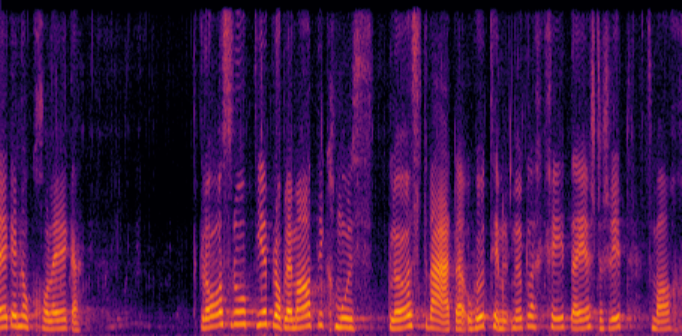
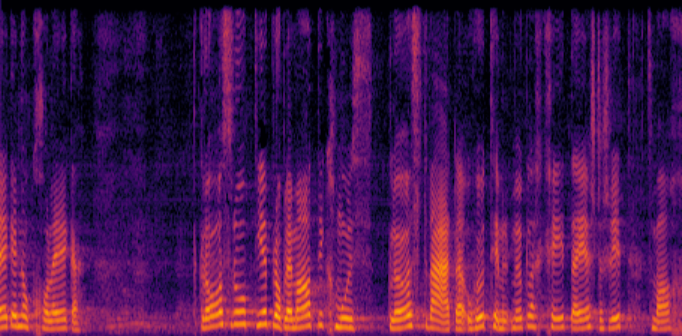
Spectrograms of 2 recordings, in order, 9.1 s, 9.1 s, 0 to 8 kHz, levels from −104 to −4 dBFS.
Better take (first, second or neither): second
